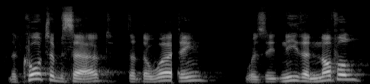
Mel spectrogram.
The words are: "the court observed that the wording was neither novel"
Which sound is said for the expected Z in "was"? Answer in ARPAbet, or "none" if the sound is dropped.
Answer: Z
